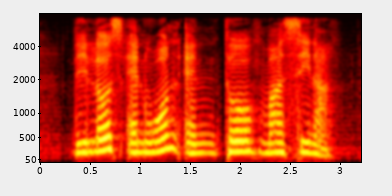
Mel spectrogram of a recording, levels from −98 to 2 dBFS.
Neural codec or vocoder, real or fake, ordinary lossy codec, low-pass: vocoder, 24 kHz, 100 mel bands, Vocos; fake; none; 7.2 kHz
